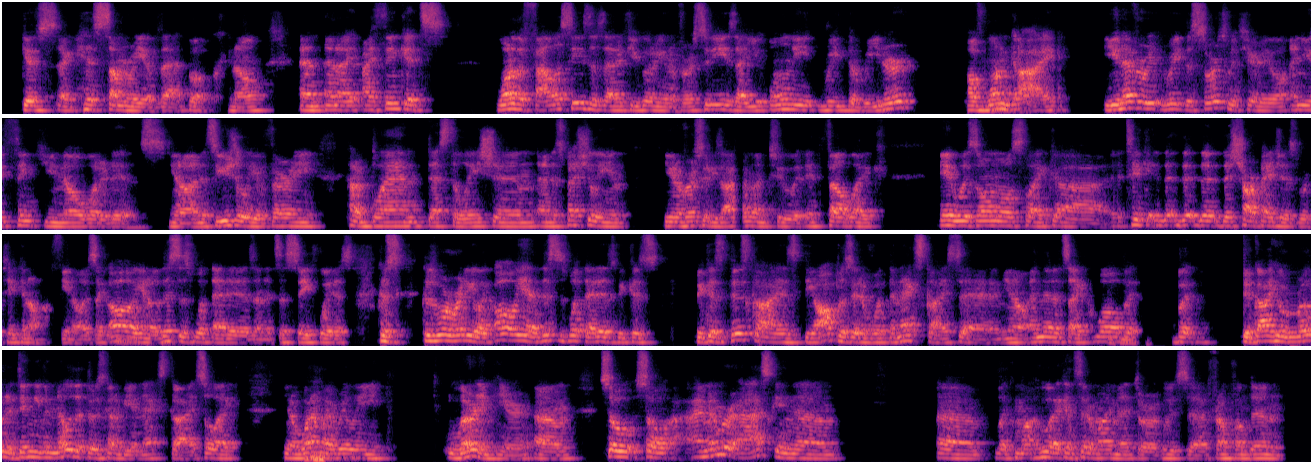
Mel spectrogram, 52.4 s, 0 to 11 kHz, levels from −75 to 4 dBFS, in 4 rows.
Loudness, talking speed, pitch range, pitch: -21 LUFS, 210 wpm, 115-145 Hz, 125 Hz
